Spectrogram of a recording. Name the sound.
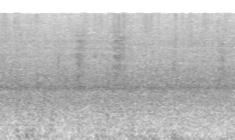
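rain falling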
